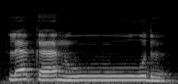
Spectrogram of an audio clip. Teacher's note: دال ہمارے پاس قلقلہ کی صورت میں واضح ادا ہوگا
